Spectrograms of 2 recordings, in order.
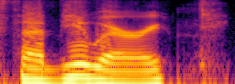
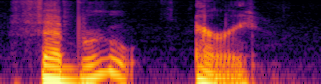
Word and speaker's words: February: And, okay, the acceptance of February irritates fans of the traditional standard. – Now, what is the traditional? – That's how I pronounce it, February. – Say that again. – That's most traditional.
